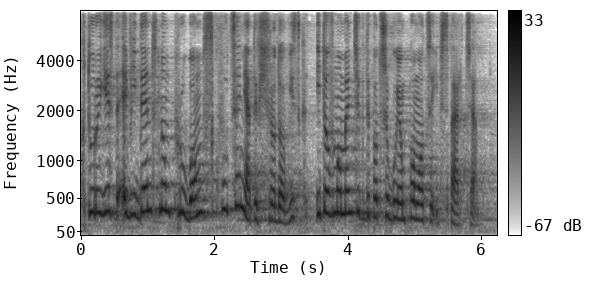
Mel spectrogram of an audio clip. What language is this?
Polish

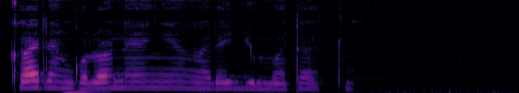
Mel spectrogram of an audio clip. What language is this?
Masai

